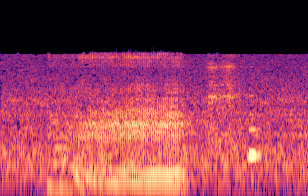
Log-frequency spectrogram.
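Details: One long, deep, rattling snore on the in-breath from a small Pekingese dog, sounding like a large dog or human; snoring.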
